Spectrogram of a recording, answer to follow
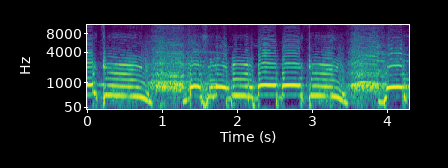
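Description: A man shouting a slogan in a repeated, chant-like rhythm over a crowd, one long shouted phrase about every two seconds, with held notes that drop away at the end.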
